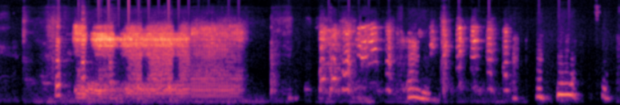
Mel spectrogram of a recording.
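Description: A man laughing in quick, repeated bursts through the second half, after about two seconds of dense rustling noise.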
